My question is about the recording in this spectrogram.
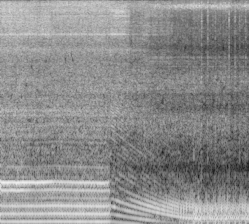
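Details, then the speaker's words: Chinese two-stroke brushcutter, carburetor mixture screw turned richer: the high steady engine note sags into a lower burbling run; the engine won't pull, with no traction, showing a rich mixture and lack of power. "There is no traction. You can feel the difference right away."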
